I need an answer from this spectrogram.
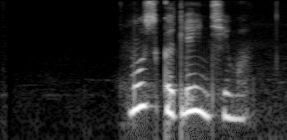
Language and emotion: Russian, neutral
